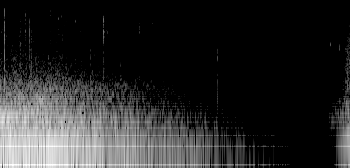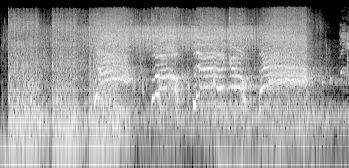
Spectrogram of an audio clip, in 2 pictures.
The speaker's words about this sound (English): Wesley jolted awake, Salvatore's screams bouncing off the cavern walls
